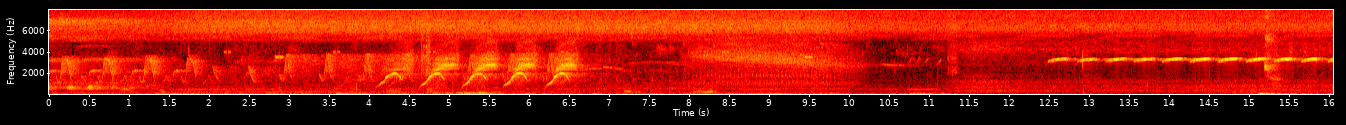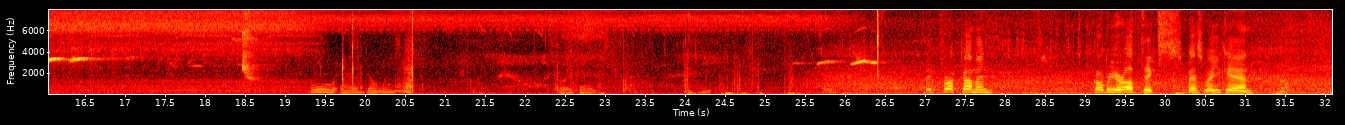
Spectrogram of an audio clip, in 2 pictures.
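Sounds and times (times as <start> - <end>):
insect drone: 0.0 - 32.0
bird whistling: 2.9 - 6.7, 12.5 - 16.7, 25.6 - 26.5.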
